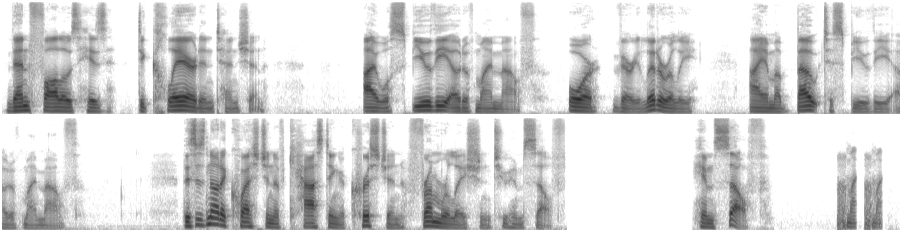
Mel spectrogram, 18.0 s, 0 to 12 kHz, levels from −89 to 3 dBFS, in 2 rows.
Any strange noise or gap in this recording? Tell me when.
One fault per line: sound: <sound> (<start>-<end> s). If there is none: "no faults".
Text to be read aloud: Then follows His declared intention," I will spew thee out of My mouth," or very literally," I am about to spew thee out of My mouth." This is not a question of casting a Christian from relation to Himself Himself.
sound: laugh (17.3-17.8 s)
